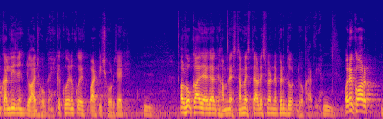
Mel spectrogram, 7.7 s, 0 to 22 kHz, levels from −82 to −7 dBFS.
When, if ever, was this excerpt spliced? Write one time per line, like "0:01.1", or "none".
0:01.2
